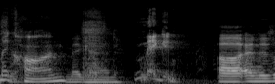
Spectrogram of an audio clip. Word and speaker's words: Meghan: It's crazy that her name is Meg Han. You know what I mean? Yeah, That's Meghan. how you pronounce it. McCon. Meg Han. Megan.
